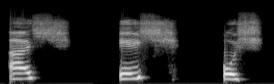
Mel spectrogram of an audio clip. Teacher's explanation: और तालू जो है वो एक दूसरे के बहुत करीब जाएंगे, जुबान बहुत करीब जाएगी तालू के लेकिन चिपकेगी नहीं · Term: शीन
